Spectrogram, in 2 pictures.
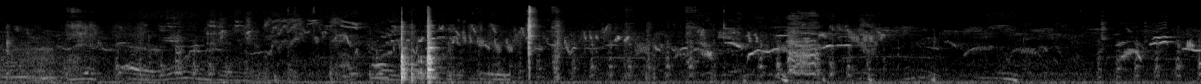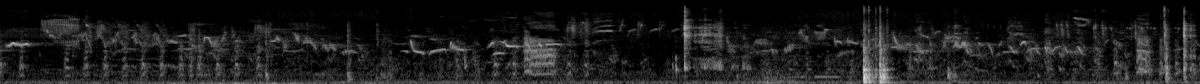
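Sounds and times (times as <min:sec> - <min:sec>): chickens clucking: 0:00.0 - 0:24.0
metal spoon clinking on pot: 0:04.0 - 0:04.5, 0:18.8 - 0:19.3.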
